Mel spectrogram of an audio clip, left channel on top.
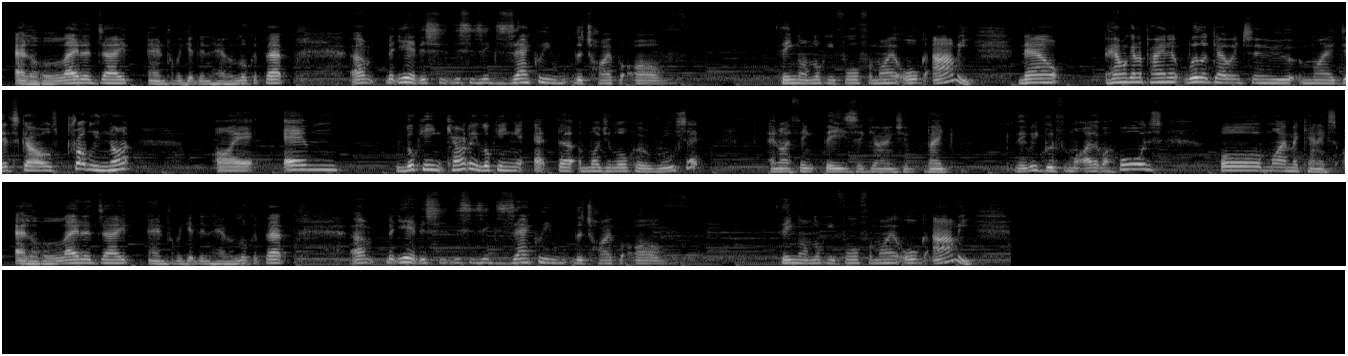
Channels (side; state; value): right; drops out; at 10.1 s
